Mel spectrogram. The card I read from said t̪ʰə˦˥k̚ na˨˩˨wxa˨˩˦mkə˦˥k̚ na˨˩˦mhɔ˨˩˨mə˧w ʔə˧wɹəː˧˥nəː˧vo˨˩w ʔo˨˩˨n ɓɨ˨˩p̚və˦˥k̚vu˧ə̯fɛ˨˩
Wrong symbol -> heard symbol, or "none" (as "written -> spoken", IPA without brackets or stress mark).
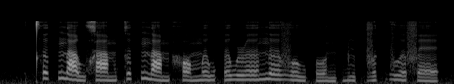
none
